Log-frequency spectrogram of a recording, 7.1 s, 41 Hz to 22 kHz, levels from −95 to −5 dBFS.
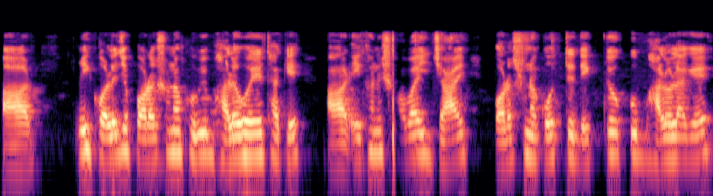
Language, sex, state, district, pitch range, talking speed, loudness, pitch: Bengali, male, West Bengal, North 24 Parganas, 135-155 Hz, 160 wpm, -16 LUFS, 145 Hz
